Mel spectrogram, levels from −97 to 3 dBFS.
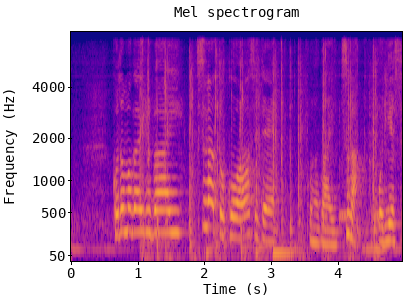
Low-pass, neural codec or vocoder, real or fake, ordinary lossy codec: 7.2 kHz; codec, 44.1 kHz, 7.8 kbps, Pupu-Codec; fake; none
